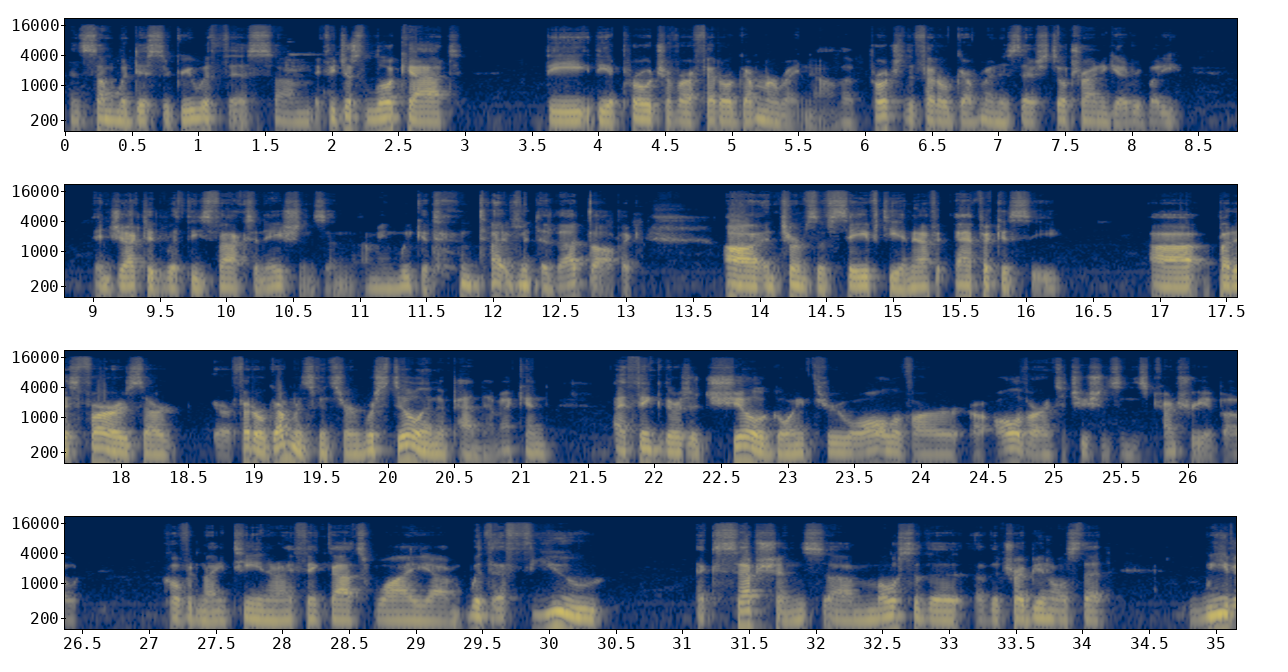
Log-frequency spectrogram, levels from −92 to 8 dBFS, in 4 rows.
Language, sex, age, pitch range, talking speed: English, male, 40-59, 90-100 Hz, 190 wpm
